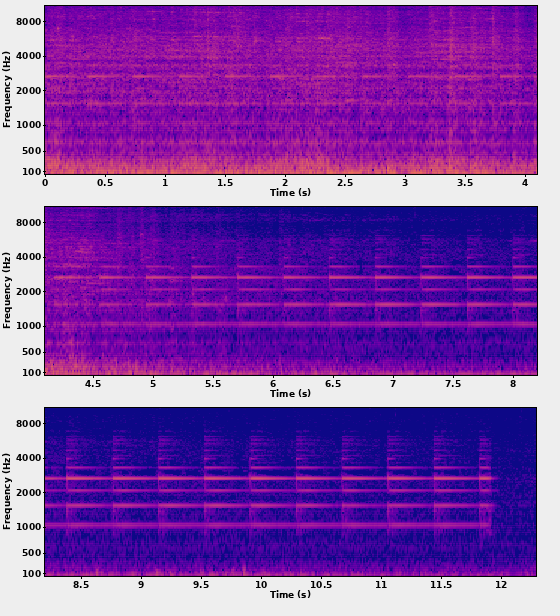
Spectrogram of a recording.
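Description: Freight cars rolling past on the rails with a heavy rumble that fades over the first few seconds as the end of the train clears. The grade-crossing warning bell rings steadily, about two to three dings a second, then cuts off suddenly near the end as the crossing signal clears.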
